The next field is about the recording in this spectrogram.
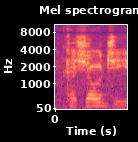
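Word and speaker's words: Khashoggi: kasogi kosogi kashogi is what they say that's one of the troubles with Arabic of most of the places where they originally had a G, they pronounce it like a J.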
